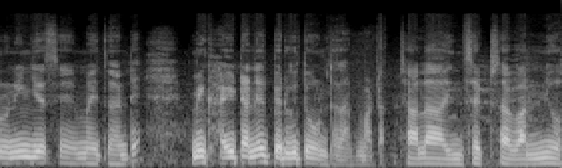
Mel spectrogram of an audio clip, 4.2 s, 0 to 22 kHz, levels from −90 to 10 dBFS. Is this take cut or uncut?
cut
